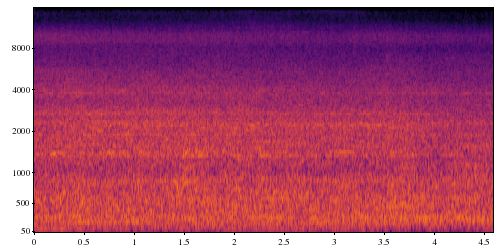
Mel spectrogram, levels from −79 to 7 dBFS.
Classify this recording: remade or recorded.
recorded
